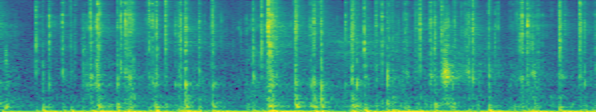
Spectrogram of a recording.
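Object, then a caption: Plastic computer keyboard. Fingertips and nails type rapidly on a white plastic Logitech keyboard resting on marble. Quick, dry clicks and clacks with bright edges run continuously over a steady low hum. Each keystroke ends almost instantly.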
